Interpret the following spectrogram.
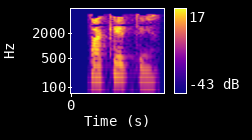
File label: packet, spanish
